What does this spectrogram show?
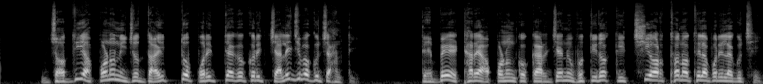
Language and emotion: Odia, angry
